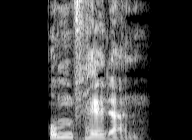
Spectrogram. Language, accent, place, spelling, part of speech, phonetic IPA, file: German, Germany, Berlin, Umfeldern, noun, [ˈʊmˌfɛldɐn], De-Umfeldern.ogg
- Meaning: dative plural of Umfeld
